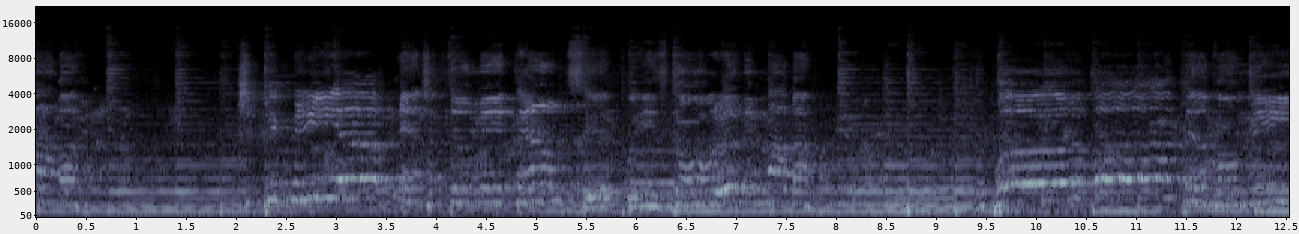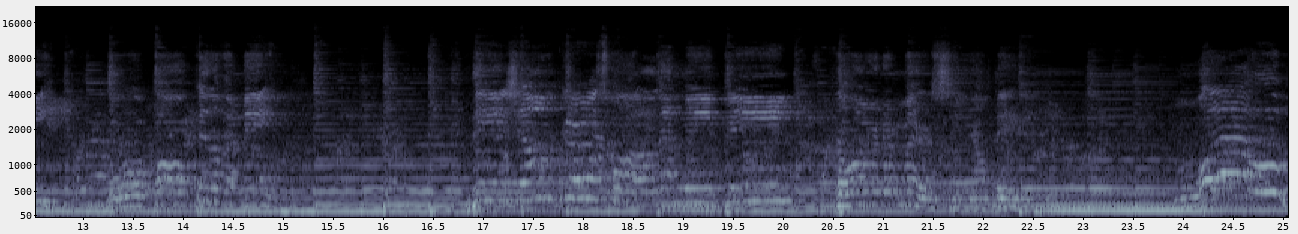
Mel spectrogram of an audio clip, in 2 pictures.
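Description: Acoustic guitar strummed and amplified, with a man singing over it, a live country-rock song.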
